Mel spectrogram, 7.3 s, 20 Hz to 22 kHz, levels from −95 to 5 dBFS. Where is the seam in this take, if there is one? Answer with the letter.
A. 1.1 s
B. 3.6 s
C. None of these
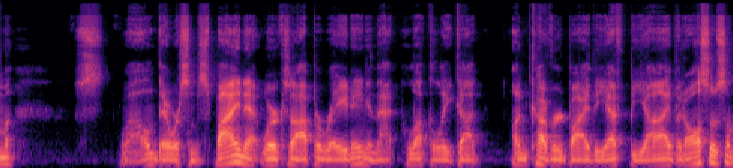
C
